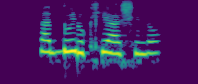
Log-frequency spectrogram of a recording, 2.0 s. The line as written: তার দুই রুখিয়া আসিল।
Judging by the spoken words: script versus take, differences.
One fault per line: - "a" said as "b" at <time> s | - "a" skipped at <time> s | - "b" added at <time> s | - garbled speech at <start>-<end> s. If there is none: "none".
none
